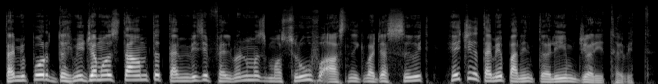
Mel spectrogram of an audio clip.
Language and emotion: Kashmiri, neutral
